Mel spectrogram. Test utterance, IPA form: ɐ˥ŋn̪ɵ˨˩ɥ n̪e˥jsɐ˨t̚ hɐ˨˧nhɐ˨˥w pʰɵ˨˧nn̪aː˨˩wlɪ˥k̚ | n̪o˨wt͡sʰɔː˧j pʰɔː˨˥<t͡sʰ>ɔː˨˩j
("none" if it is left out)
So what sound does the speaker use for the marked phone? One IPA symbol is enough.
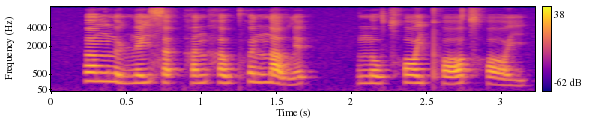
t͡sʰ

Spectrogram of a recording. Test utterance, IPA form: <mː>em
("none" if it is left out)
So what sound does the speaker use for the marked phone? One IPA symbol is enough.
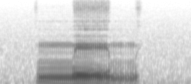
mː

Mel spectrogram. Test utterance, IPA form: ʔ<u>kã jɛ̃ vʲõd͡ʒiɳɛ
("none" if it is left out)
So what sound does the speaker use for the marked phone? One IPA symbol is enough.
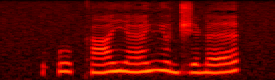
u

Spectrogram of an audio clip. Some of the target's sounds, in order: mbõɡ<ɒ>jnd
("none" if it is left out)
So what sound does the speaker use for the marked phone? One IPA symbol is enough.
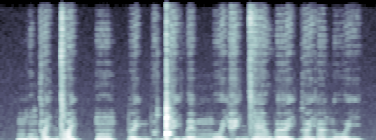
ɑ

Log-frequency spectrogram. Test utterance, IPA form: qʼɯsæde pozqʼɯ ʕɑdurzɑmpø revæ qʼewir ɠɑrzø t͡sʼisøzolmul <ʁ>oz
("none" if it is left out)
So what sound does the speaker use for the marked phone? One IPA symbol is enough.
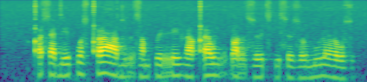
ʕ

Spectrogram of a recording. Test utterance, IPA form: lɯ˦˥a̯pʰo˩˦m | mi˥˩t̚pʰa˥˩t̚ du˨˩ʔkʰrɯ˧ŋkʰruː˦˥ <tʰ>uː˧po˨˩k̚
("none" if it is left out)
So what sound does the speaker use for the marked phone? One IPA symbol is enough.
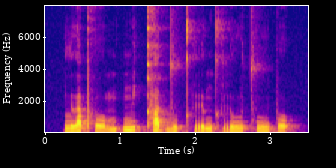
tʰ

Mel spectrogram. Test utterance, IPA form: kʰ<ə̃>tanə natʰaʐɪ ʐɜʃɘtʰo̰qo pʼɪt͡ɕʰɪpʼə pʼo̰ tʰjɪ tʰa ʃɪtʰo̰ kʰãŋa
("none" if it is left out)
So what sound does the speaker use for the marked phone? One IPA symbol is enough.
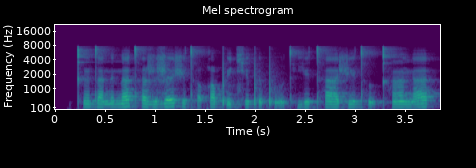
ə̃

